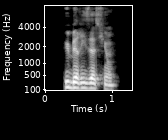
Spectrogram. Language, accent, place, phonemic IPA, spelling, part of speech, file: French, France, Lyon, /y.be.ʁi.za.sjɔ̃/, uberisation, noun, LL-Q150 (fra)-uberisation.wav
- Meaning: alternative spelling of ubérisation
